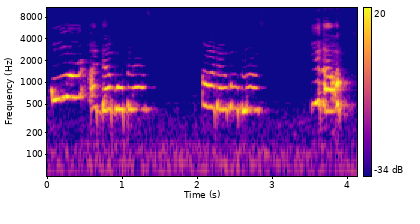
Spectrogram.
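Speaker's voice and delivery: very high, playful squeal; silly high-pitched aside; high teasing voice. Pretend. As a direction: pitch it way up, mock-suggestive. Playfully offers a counter-theory.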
